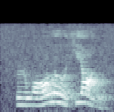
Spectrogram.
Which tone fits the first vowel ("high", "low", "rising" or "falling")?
rising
